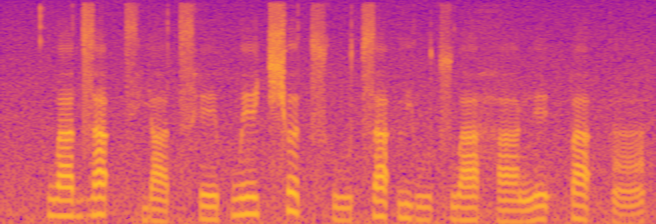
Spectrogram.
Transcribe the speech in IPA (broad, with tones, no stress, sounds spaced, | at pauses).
kʰ w a˦ d͡z a˦ ʔ t͡sʰ j a˨˩ t͡sʰ e˧ p w e˦ t͡ɕʰ ə˥˧ t͡sʰ u˧ t͡s a˦ ʔ l j u˧ t͡s w a˧ h a˧ ŋ e˦ ʔ p a˦ ʔ k ã˨˦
